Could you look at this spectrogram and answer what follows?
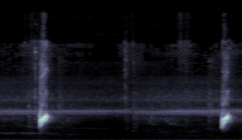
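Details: Afternoon calls of a trained female red-whiskered bulbul meant to provoke old wild males into song: two short, bright upward chirps about two seconds apart, with a faint low tone and a constant shrill hum behind.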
